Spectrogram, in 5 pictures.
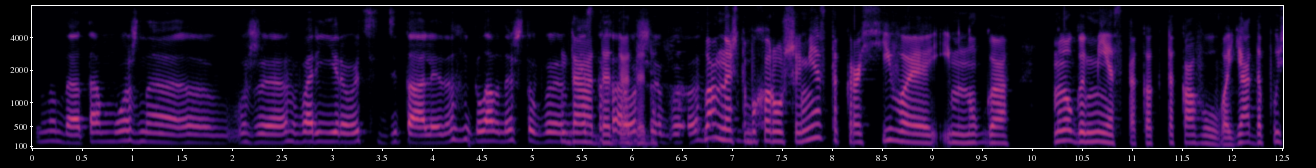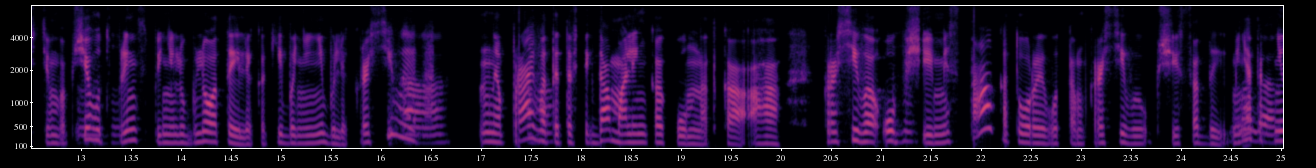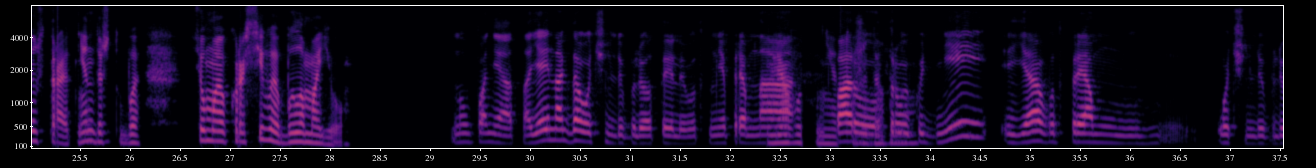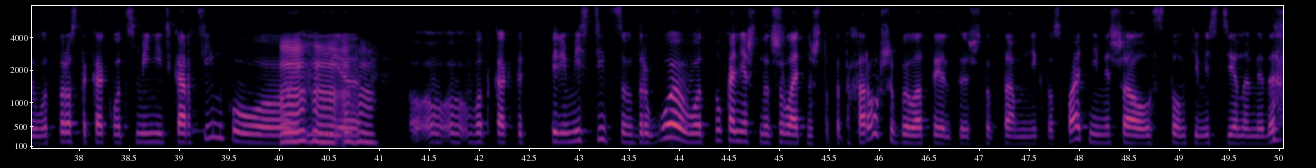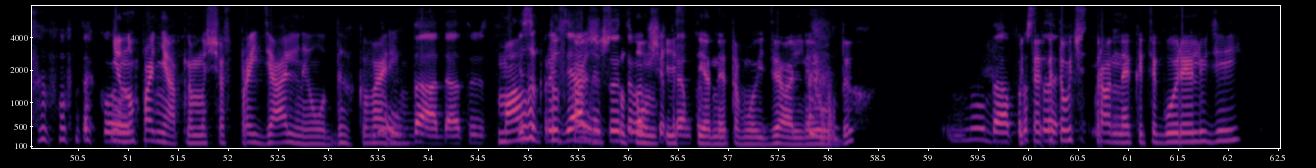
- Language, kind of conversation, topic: Russian, unstructured, Как вы находите баланс между работой и отдыхом?
- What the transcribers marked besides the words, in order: laughing while speaking: "да"; in English: "private"; laughing while speaking: "да?"; chuckle; chuckle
